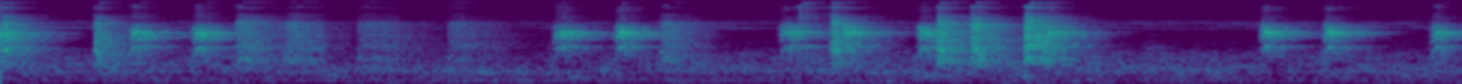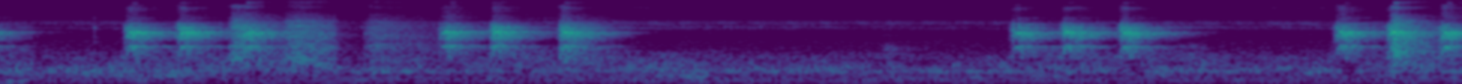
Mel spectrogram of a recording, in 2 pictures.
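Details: Prinia known locally as ciblek ilalang, recorded as tutor song for other songbirds: loud clusters of rapid, harsh chirping notes in short bursts with brief gaps, steady repetition throughout.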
